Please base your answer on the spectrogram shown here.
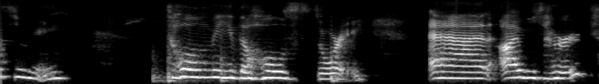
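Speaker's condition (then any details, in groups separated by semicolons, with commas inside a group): Cerebral palsy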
